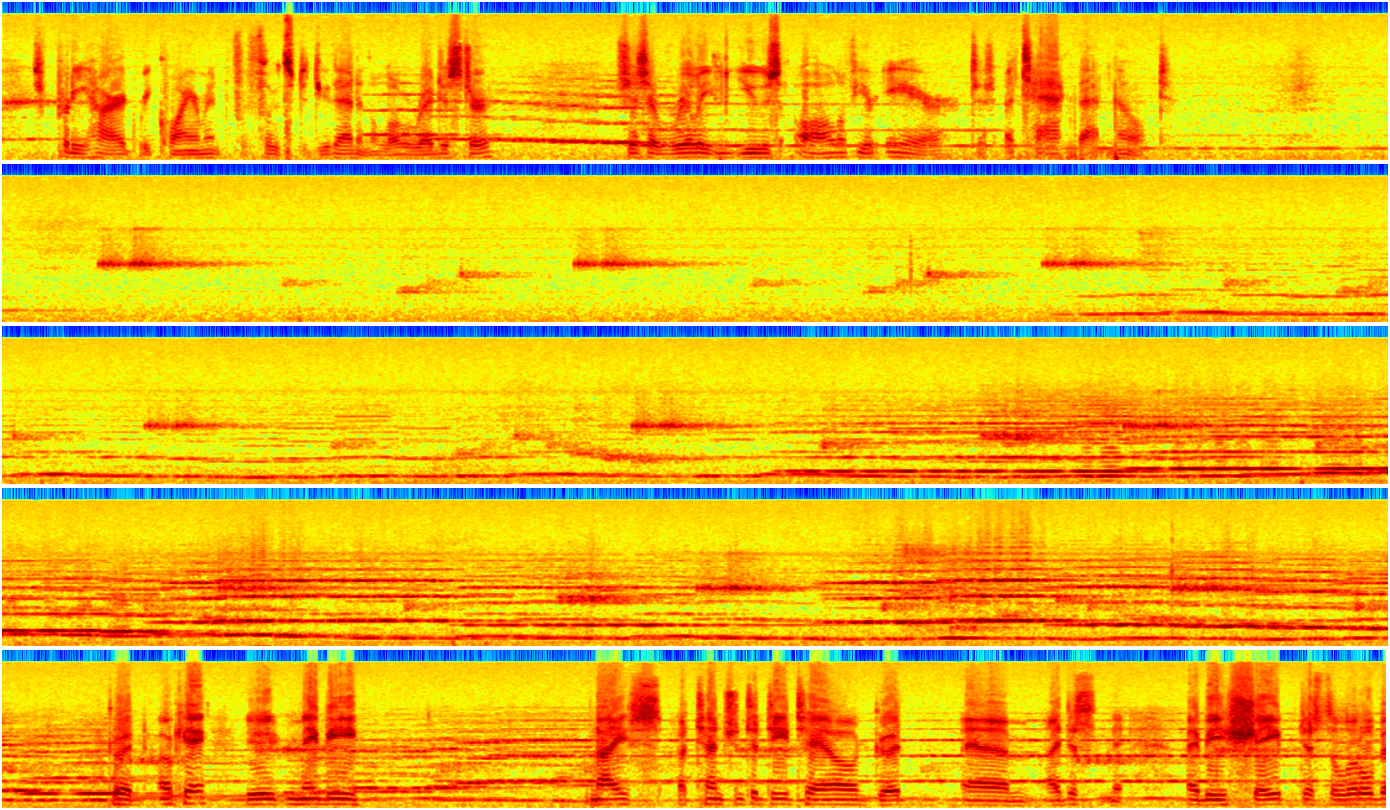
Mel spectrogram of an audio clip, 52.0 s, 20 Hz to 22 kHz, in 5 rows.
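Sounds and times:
wind ensemble playing: 0:00.0 - 0:14.7, 0:15.6 - 0:51.9.

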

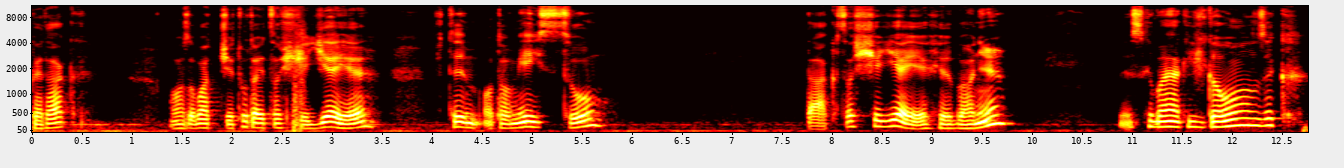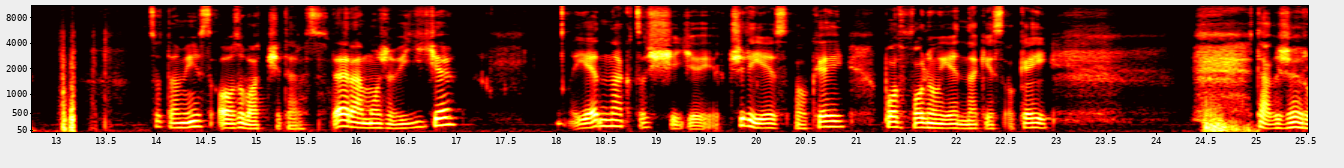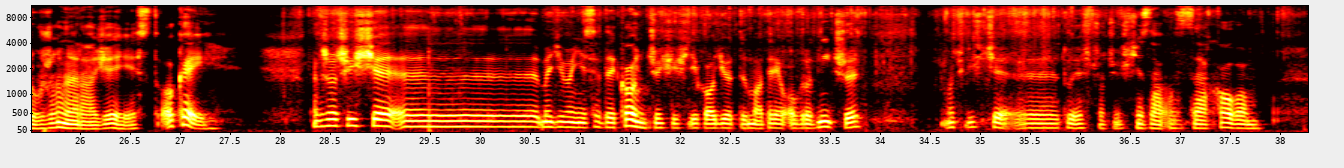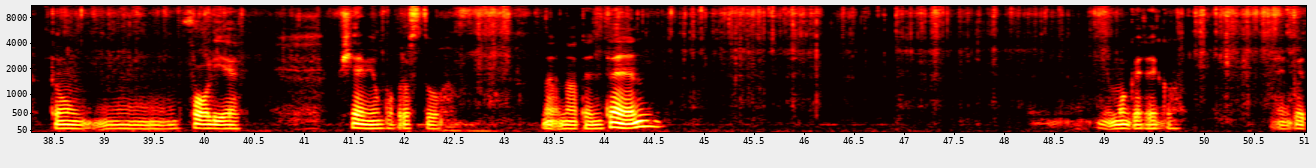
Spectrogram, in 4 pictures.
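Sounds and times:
man breathing: 0:00.9 - 0:01.4, 0:03.5 - 0:04.0, 0:23.0 - 0:25.0, 0:27.5 - 0:28.3, 0:33.8 - 0:34.6, 0:37.9 - 0:38.5, 0:40.6 - 0:41.4
plastic bag crinkling: 0:28.0 - 0:51.0.

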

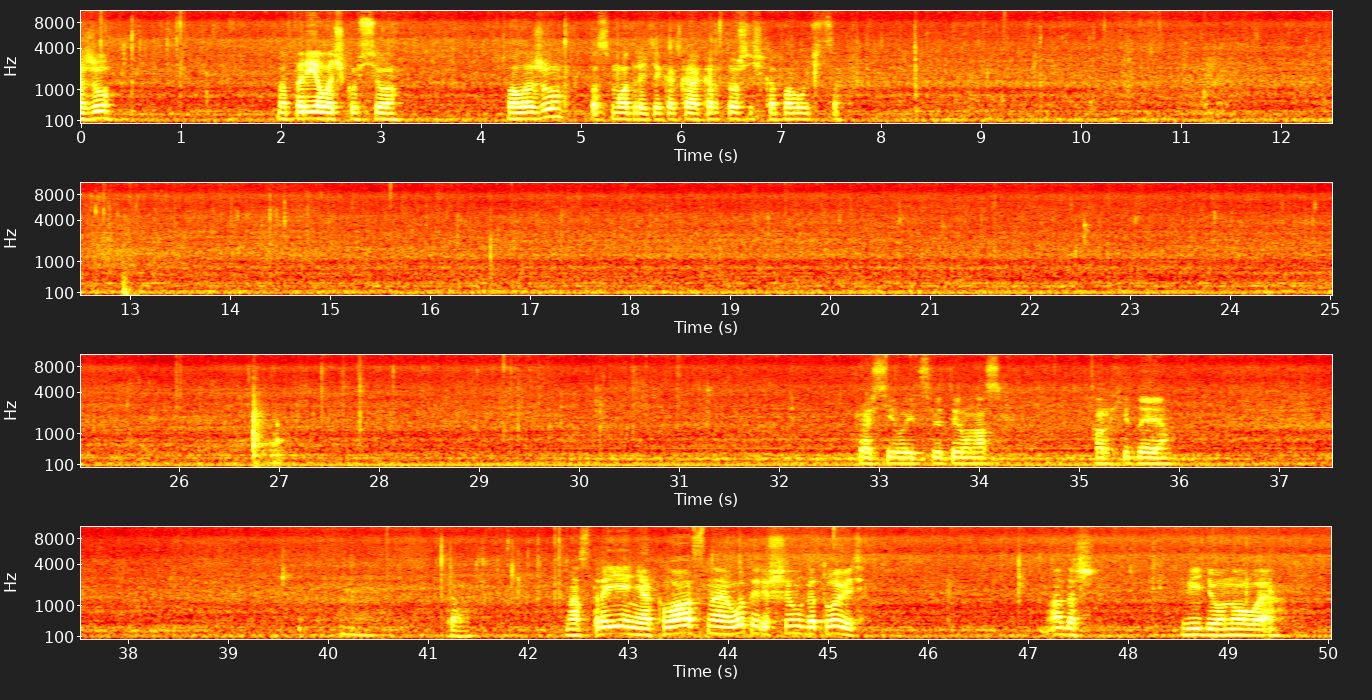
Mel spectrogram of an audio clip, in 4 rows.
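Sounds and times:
potatoes sizzling in oil: 0:00.0 - 0:50.0
range hood fan hum: 0:00.0 - 0:50.0.

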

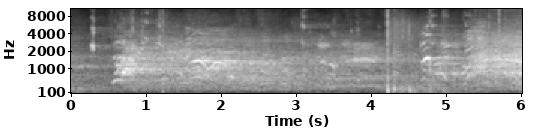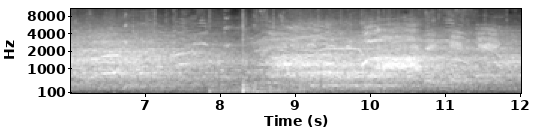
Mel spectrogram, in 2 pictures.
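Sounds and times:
volleyball hits: 0:04.2 - 0:05.0, 0:07.7 - 0:08.8
crowd shouting and cheering: 0:04.6 - 0:12.0.

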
